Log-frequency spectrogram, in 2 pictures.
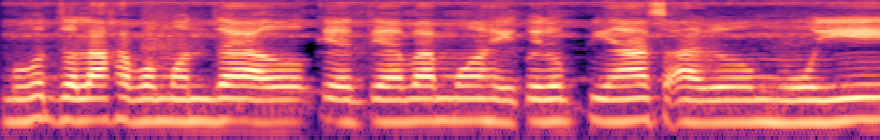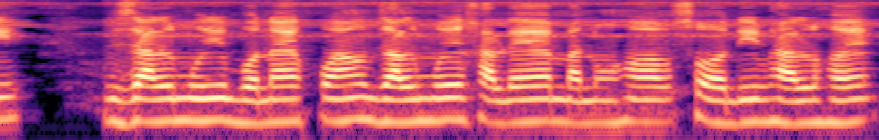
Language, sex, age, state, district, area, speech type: Assamese, female, 60+, Assam, Morigaon, rural, spontaneous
